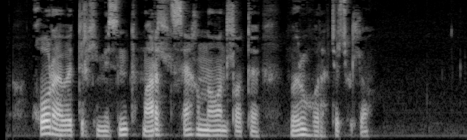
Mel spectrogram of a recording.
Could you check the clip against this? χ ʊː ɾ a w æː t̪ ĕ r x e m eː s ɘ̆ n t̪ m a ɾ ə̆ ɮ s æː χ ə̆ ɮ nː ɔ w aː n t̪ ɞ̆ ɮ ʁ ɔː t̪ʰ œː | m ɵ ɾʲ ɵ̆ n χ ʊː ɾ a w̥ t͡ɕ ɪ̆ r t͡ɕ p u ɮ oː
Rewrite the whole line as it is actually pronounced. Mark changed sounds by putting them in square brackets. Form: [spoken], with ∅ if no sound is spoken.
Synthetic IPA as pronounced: χ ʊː ɾ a w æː t̪ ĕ r x e m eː s ɘ̆ n t̪ m a ɾ ə̆ ɮ s æː χ ə̆ [∅] nː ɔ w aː n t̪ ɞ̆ ɮ ʁ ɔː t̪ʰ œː | m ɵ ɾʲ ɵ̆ [ŋ] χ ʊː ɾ a w̥ t͡ɕ ɪ̆ r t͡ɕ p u ɮ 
